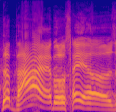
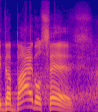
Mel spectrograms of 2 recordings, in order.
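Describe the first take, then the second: First: Very slow, stretched Southern drawl; Southern preacher accent. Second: Slow declaration with some sass; sauce in the attitude. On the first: Showing how we say it in the South, drawn-out Southern accent. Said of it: "that's how we say it in the South". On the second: Preacher leading everybody to say it, slow and sassy. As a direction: put a little sauce on it, drawn out. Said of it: "say it with a little sauce in your attitude". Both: Shown as a demonstration.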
